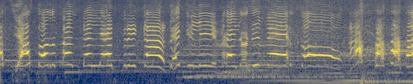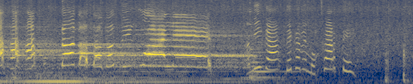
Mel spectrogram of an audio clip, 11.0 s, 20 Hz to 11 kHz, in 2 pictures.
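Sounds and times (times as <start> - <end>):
rain hissing: 0.0 - 11.0.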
